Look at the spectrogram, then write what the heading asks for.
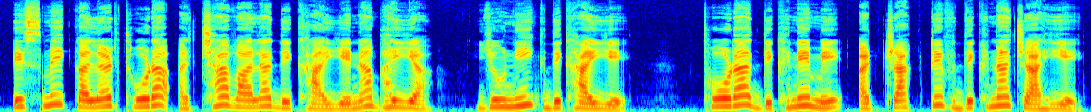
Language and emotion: Hindi, neutral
